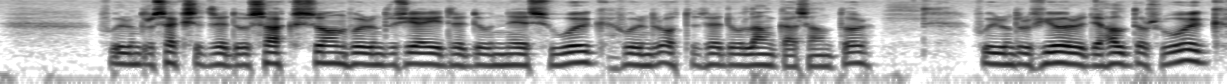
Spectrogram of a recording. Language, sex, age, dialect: Faroese, male, 36-60, Sandoy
